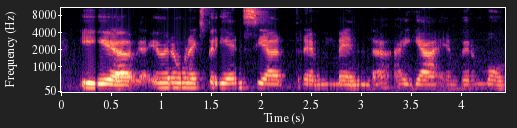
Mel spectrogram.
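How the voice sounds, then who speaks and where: Very slowly, a woman with an American accent speaks at a fairly low pitch in a monotone, flat intonation. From New England, US (New Hampshire, Boston). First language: English (speaking Spanish). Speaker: anthropologist and lawyer. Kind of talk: podcast interview. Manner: halting.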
